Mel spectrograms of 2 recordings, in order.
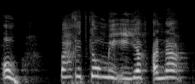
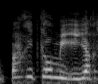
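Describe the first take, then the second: First: High, concerned motherly voice; a mother startled to find her child crying, high and concerned; worried mother. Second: High, softer concerned mother's question; a mother gently asking her child why he cries, high and hushed; worried mother. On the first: Priest voicing a worried mother asking her crying child, high pitched. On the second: Priest repeating the mother's question to her crying son, high and soft. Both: Retold or imitated.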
